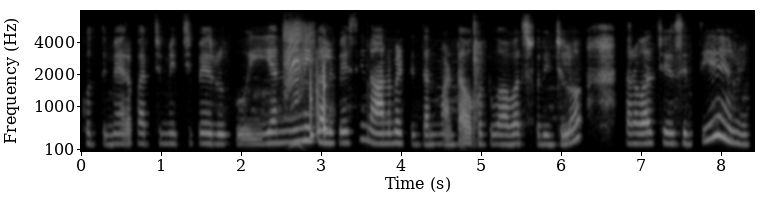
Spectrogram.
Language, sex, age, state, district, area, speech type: Telugu, female, 30-45, Andhra Pradesh, Guntur, rural, spontaneous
